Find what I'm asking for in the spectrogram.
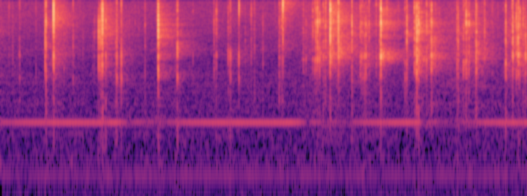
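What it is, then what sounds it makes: Bar of soap being scratched. Long pointed nails dig into a solid light-blue bar of soap with a carved surface held in the hands, scratching off curls of soap. Quick, crisp, bright scratches and sharp clicks crackle irregularly throughout, over a steady low hum and a faint constant mid tone.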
